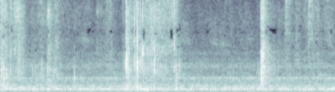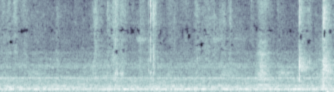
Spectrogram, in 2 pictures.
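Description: Handling a plastic lotion bottle and a zipped make-up pouch: a few sharp plastic clicks and light rustles, the loudest click about four seconds in, over a steady low hum.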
